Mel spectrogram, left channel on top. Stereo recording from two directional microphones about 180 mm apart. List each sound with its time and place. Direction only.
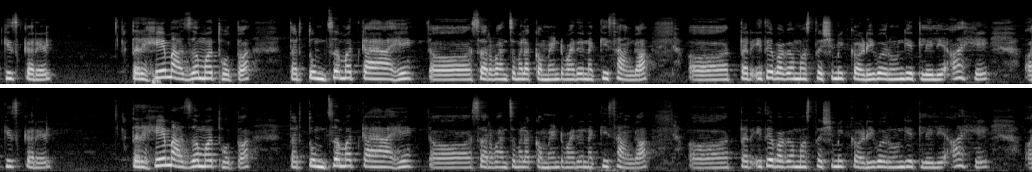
0.0 s speech: 25° left (ahead or behind)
